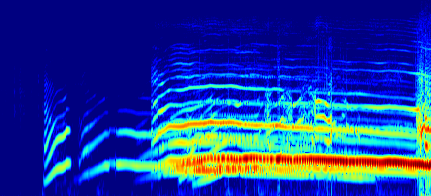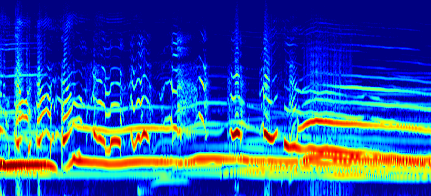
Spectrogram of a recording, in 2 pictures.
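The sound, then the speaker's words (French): A chorus of wolves howls together, several long wavering voices overlapping and rising in pitch, with short yips breaking in midway; loud, sustained for several seconds with no talking. “Et là, on commençait à entendre une drôle de voix.”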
